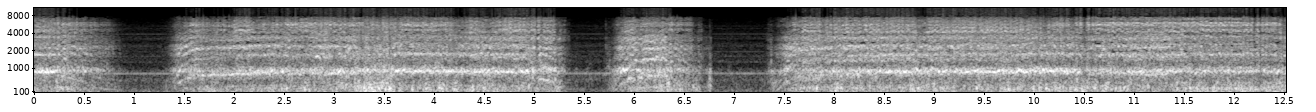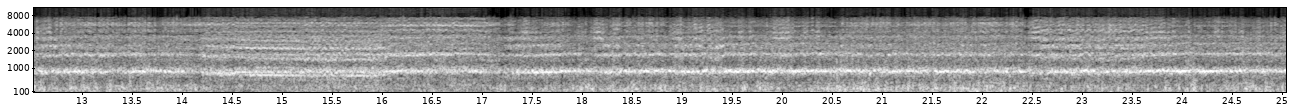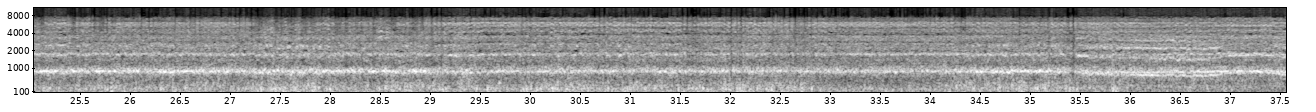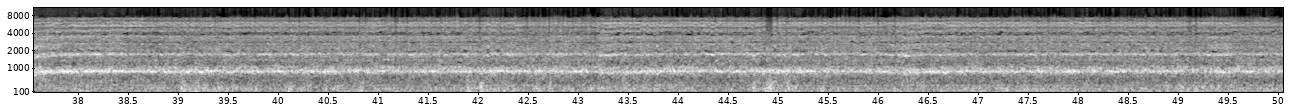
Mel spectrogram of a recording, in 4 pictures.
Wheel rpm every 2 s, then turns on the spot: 90, 210, 150, 70, 200, 220, 230, 220, 220, 220, 230, 220, 230, 230, 230, 230, 230, 230, 220, 230, 230, 230, 230, 230, 230.
none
